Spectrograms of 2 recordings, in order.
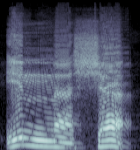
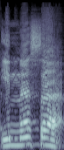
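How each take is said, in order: First: The second word starts with an sh sound. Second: The second word starts with a plain s sound. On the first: The speaker calls it right. "tetapi inna sya" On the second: The speaker calls it wrong. "Bukan inna sa"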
